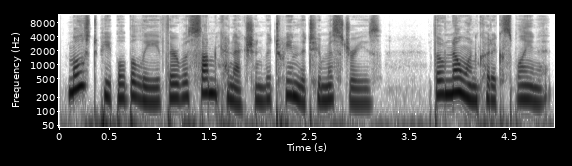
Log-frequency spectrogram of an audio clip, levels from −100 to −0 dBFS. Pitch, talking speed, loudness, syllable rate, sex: 190 Hz, 205 wpm, -16 LUFS, 6.6 syllables/s, female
